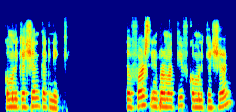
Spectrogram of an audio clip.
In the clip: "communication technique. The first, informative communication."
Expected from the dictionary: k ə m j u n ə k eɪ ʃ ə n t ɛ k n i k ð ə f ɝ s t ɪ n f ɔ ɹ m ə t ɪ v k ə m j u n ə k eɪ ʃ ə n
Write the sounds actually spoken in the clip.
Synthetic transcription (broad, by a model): k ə m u n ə k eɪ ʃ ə n t ɛ k n i k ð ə f ɝ s t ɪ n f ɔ ɹ m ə t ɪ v k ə m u n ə k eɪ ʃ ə n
